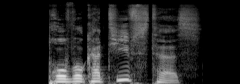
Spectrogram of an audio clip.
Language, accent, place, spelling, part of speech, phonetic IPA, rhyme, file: German, Germany, Berlin, provokativstes, adjective, [pʁovokaˈtiːfstəs], -iːfstəs, De-provokativstes.ogg
- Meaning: strong/mixed nominative/accusative neuter singular superlative degree of provokativ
